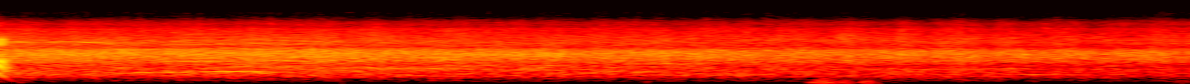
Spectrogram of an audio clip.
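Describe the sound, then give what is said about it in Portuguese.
A large crowd applauds steadily at a preacher's call to applaud what God is doing, a dense, continuous wash of clapping that holds at an even level for several seconds, sounding full with no voices standing out. “Aplauda o que Deus está fazendo.”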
